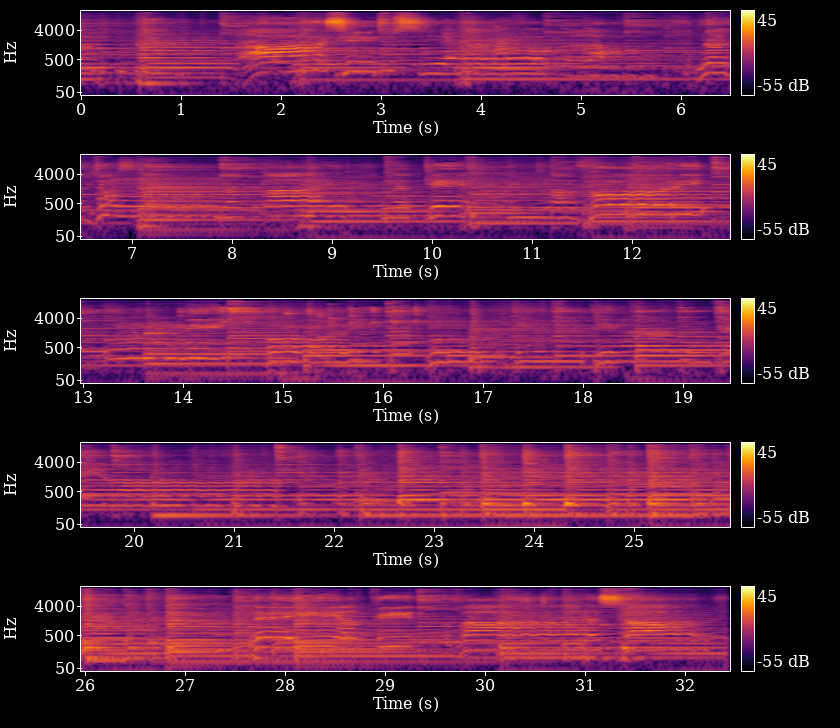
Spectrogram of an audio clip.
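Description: Acoustic guitars played together in sustained chords, accompanying a man singing a slow song, with the voice coming in and out between guitar passages.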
